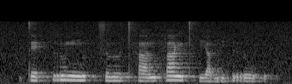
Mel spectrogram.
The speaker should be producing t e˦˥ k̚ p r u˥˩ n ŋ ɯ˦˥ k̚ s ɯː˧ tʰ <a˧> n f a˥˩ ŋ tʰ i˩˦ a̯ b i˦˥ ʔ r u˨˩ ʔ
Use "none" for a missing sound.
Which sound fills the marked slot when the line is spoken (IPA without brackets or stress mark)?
a˧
